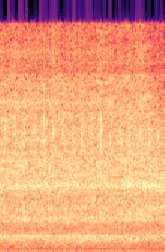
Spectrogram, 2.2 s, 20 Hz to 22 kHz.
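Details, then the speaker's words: 1979 Jeep CJ-5 revived after 29 years sitting, running off its fuel tank: steady idle with a light, fast tick keeping time with the engine; smoking with some blowby, oil pressure about 30. Tick source unconfirmed; owner expects it to work itself out. "But all in all, I mean, I can hear a tick now. That should work itself out."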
